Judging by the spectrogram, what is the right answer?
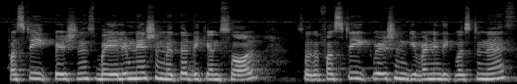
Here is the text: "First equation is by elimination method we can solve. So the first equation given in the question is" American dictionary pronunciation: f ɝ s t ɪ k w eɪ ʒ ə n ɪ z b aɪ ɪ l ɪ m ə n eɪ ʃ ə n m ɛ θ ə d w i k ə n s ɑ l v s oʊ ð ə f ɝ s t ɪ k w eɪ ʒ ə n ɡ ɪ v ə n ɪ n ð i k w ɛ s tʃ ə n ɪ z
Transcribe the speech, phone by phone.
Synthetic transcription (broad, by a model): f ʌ s t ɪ k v eɪ ʃ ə n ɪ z b aɪ ɪ l ɪ m ə n eɪ ʃ ə n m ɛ t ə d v i k ə n s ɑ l s oʊ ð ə f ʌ s t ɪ k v eɪ ʃ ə n ɡ ɪ v ə n ɪ n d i k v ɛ s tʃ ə n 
